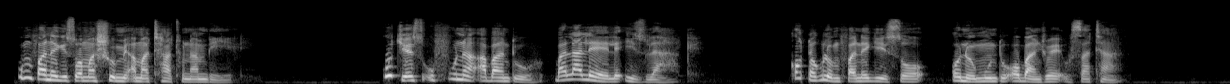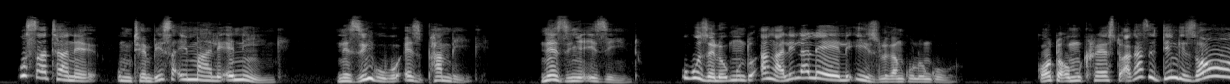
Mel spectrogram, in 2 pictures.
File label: zulu bible; good news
